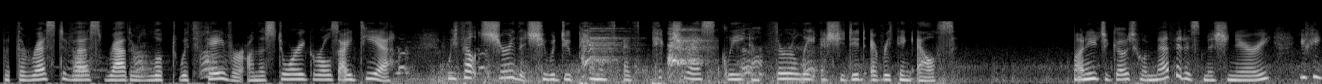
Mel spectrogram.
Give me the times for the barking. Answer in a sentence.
The barking can be heard from 0.5 to 8.3 s.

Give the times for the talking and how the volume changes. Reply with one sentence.
You can hear the talking from 0.0 to 9.6 s, at a steady volume; and briefly from 10.7 to 13.1 s.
